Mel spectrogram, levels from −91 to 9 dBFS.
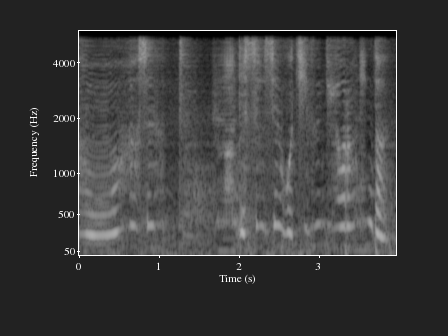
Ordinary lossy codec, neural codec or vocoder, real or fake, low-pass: none; codec, 16 kHz, about 1 kbps, DyCAST, with the encoder's durations; fake; 5.4 kHz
